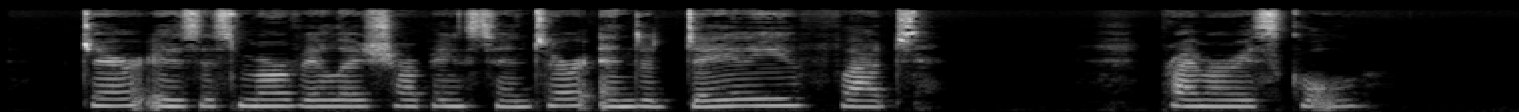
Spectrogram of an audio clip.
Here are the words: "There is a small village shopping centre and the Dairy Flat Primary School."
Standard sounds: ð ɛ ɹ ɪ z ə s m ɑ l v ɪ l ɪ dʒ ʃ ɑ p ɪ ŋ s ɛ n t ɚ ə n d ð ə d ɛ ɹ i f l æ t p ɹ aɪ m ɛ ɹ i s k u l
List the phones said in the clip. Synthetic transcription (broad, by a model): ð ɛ ɹ ɪ z ə s m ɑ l v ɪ l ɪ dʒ ʃ ɑ p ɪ ŋ s ɛ n t ɚ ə n ð ə d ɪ l i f æ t p ɹ aɪ m ɛ ɹ i s k u l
